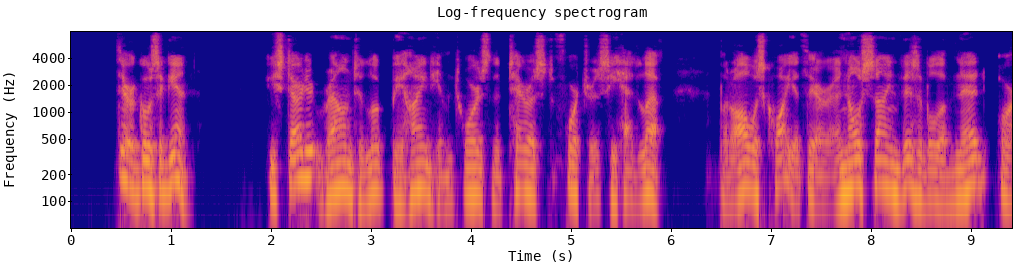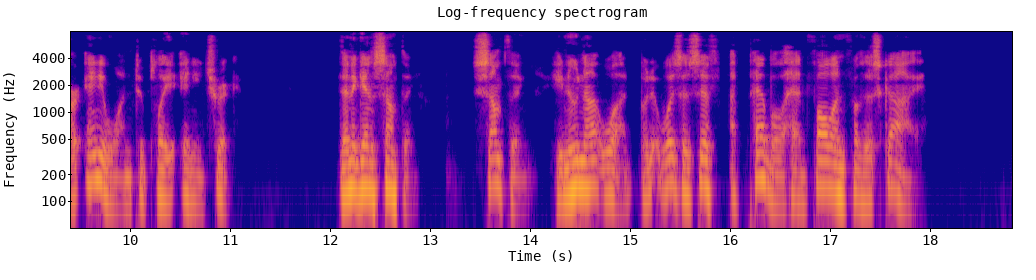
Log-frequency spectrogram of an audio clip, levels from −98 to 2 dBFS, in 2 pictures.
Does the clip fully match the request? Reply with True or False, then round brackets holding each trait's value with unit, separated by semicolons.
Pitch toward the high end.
False (125 Hz)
